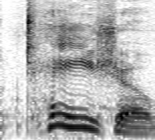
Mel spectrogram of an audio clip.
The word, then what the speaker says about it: Tasia: be like charlie charlie so tasia walker is the pronunciation uh that from athletic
